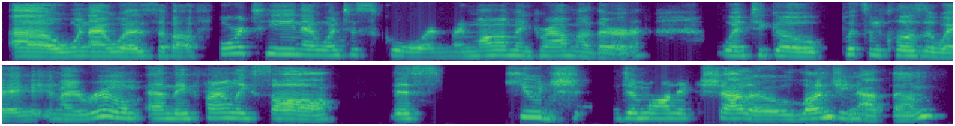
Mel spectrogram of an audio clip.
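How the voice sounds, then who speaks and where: A woman's voice: mid-range voice, unhurried, lo-fi sound. A woman in her thirties from South Texas, a psychic medium chatting as a guest in an interview, laughing often. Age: 30s. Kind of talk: casual interview chat.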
